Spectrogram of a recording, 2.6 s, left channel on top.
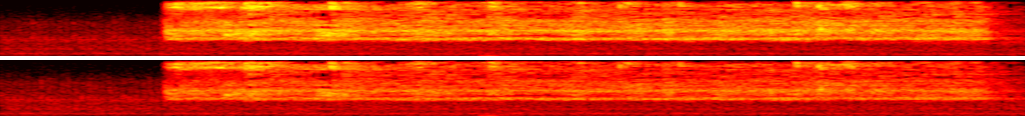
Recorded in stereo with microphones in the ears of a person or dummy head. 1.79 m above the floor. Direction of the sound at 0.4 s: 20° left (ahead or behind).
